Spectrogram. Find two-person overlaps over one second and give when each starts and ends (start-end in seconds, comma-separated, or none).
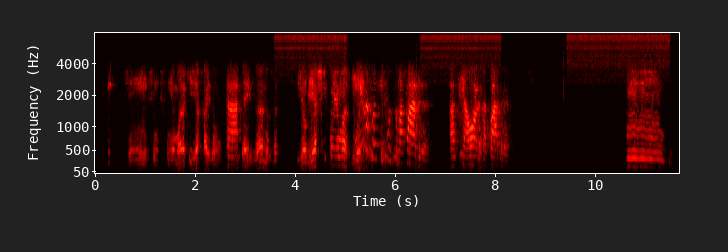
5.1-6.3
